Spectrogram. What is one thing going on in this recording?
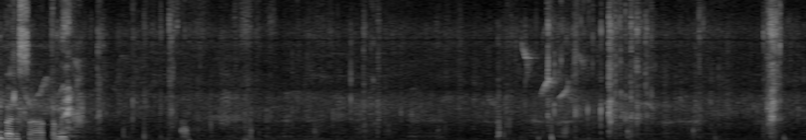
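Footsteps crunch dry leaves on a dirt path.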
